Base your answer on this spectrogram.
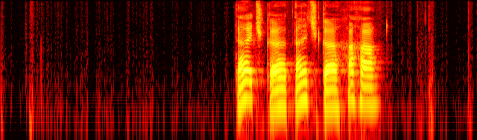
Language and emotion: Russian, positive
